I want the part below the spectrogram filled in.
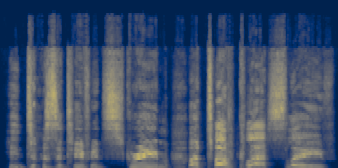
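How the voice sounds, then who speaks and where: A podcast host voicing a spoiled, vengeful young nobleman from a manga with a wailing, drawn-out delivery. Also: sits high, big pitch swings, bright, forceful tone, no echo, clean studio sound, pitched above the performer's own voice, heavily acted. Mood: gleeful shouting.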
